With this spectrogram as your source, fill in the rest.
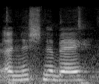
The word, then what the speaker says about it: Anishinaabe: Picture glass, I do believe you'll see etchings in the stone of our Anishinaabe. Had it created different pictures, and of course our Anishinaabe right here. And then Anishinaabe, did I pronounce that correctly?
